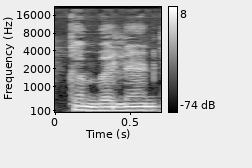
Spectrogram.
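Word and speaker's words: Cumberland: कम्बरलैंड के spelling देखिए। CUM कम, BER बर, LAND लैंड, कम्बरलैंड।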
